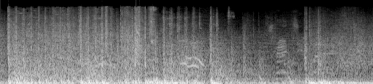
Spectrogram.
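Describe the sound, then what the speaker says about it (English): Gunfire in the Call of Duty Modern Warfare beta, with loud, dense bursts of automatic shots and booming impacts packed close together throughout, plus a brief lull before more firing. "You actually feel like you're firing a gun instead of a toy."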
